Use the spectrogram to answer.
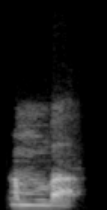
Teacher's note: आंबा, प फ ब भ, आणि ते अक्षर ज्या वेळेला येतील त्यावेळेला तिथे अनुस्वार देतो आपण. आंबा, हा ब आलाय, तिथे म चा उच्चार होतो, आंबा. अशा पद्धतीने या अनुनासिकांचा वापर होतो.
